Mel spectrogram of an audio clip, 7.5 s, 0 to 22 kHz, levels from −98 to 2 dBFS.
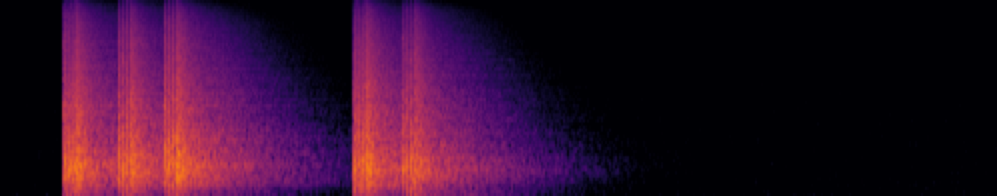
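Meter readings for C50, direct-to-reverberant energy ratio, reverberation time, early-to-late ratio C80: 8.0 dB, 6.5 dB, 1.8 s, 9.0 dB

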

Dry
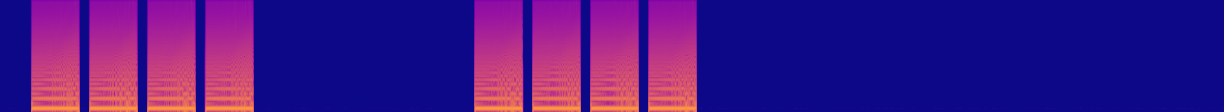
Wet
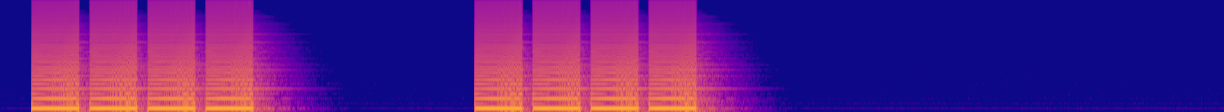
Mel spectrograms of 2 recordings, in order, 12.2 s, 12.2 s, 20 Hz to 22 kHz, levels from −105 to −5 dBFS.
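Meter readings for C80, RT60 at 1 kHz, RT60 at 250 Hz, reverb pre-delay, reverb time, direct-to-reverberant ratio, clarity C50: 15.0 dB, 0.90 s, 0.95 s, 10 ms, 0.95 s, 9.5 dB, 13.0 dB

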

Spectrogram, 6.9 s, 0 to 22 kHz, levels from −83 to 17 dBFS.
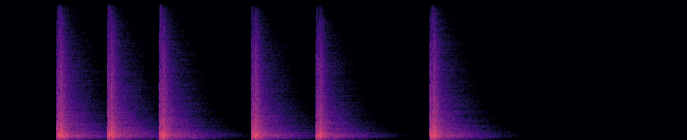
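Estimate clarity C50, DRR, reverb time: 12.0 dB, 10.0 dB, 1.1 s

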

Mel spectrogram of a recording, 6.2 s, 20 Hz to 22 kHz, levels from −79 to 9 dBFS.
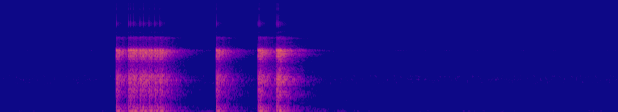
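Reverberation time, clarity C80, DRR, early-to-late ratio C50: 0.60 s, 9.0 dB, -10.5 dB, 5.0 dB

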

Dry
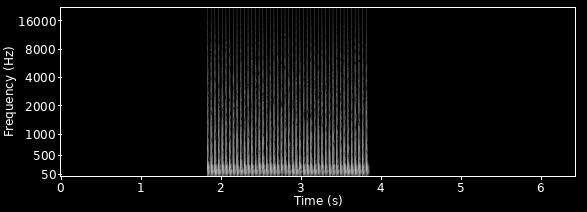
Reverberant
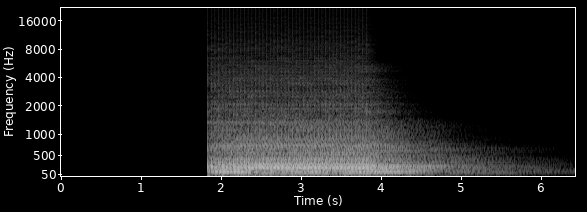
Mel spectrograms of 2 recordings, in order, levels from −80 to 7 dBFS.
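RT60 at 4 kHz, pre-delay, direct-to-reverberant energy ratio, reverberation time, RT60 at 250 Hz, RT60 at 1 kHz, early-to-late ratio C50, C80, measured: 1.4 s, 3 ms, -5.5 dB, 2.9 s, 3.5 s, 2.5 s, -1.5 dB, 0.5 dB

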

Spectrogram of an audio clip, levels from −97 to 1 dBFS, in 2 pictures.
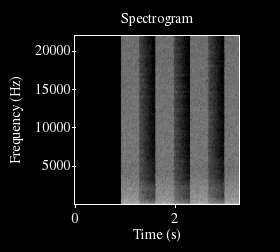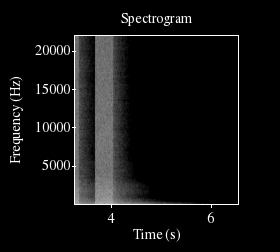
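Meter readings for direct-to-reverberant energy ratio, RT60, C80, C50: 11.0 dB, 1.1 s, 16.0 dB, 14.5 dB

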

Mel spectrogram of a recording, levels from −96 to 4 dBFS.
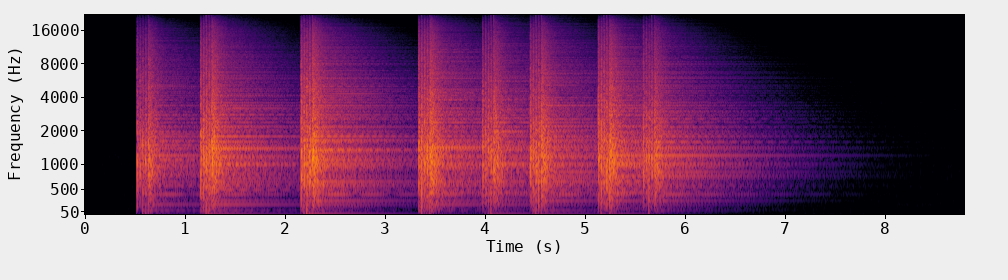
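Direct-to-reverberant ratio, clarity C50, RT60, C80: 4.5 dB, 6.0 dB, 2.6 s, 7.0 dB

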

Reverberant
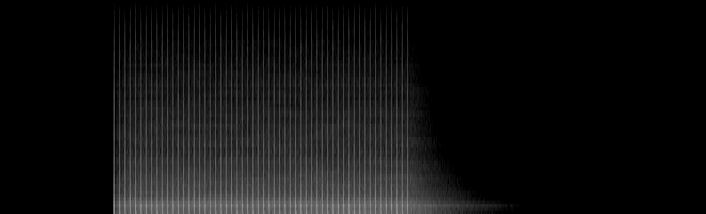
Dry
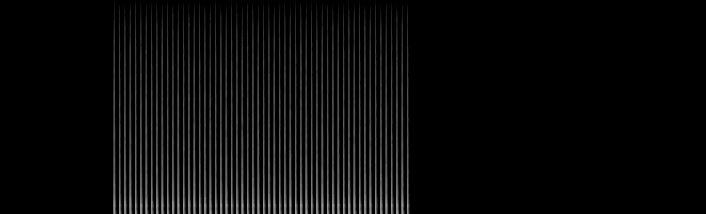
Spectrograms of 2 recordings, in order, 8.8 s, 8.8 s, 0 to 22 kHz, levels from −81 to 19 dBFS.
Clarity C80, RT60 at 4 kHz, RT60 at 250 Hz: 11.0 dB, 1.5 s, 1.7 s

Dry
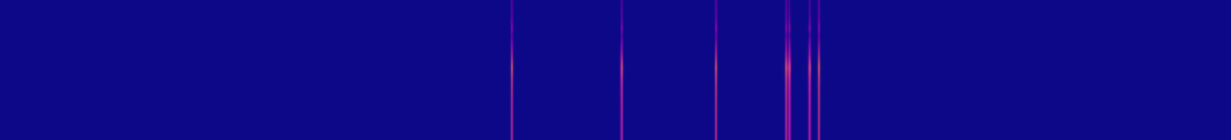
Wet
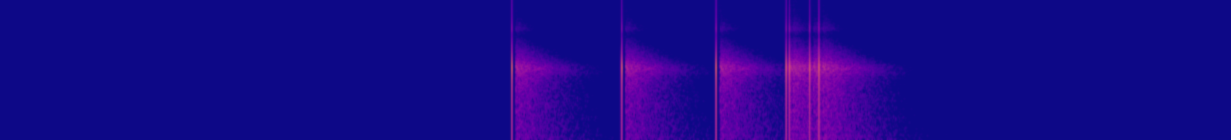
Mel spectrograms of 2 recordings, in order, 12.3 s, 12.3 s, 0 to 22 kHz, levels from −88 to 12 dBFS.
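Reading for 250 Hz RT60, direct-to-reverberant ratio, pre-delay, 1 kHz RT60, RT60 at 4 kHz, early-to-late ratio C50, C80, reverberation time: 2.1 s, 10.0 dB, 39 ms, 1.7 s, 1.2 s, 10.5 dB, 11.5 dB, 1.8 s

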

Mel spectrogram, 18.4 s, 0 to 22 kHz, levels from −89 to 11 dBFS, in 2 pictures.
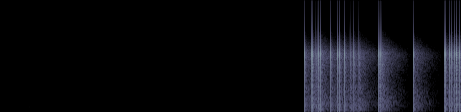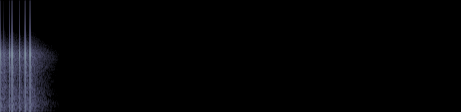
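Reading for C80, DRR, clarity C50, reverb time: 13.5 dB, 5.5 dB, 12.0 dB, 0.85 s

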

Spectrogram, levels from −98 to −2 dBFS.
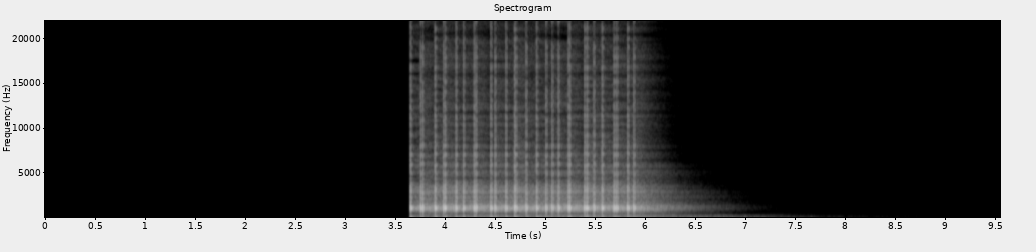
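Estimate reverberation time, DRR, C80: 1.6 s, 3.0 dB, 9.5 dB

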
